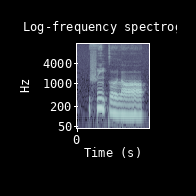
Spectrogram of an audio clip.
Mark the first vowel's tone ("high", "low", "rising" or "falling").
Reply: high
